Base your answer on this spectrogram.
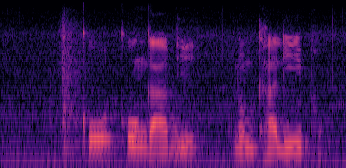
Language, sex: Xhosa, male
